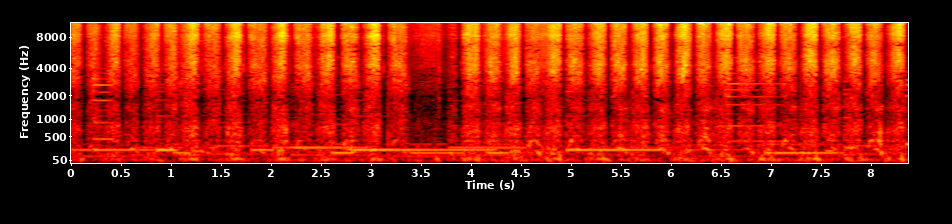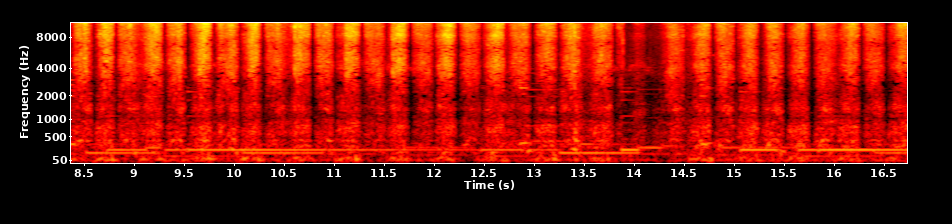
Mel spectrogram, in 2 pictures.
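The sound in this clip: A brush-clearing saw cuts through a tree trunk more than 30 cm thick, making a long run of fast, even rasping strokes that stay loud and steady, with two brief breaks.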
